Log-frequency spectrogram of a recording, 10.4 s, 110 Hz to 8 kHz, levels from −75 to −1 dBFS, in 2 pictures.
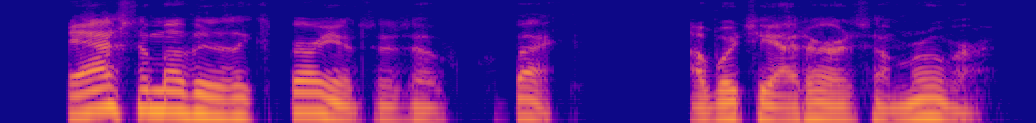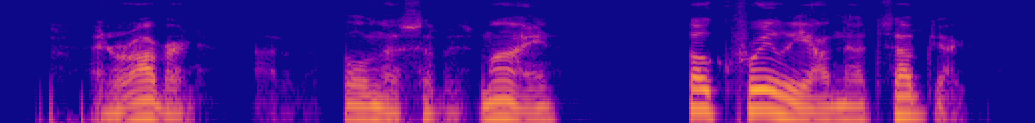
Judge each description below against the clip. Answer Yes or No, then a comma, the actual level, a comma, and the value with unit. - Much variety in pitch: Yes, wide, 6.5 semitones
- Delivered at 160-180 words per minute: Yes, average, 170 wpm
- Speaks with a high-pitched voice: No, low, 105 Hz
